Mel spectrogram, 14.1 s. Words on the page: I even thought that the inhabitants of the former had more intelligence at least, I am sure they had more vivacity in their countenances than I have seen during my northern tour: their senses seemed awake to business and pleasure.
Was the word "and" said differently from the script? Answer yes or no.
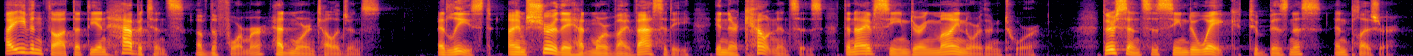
no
